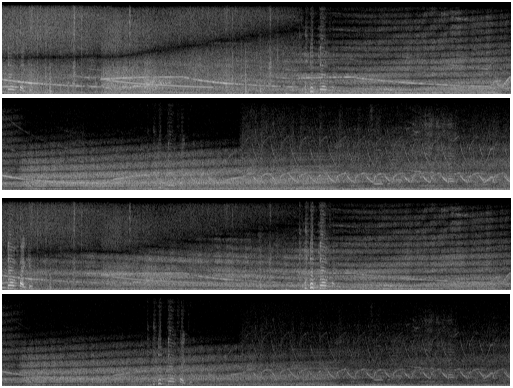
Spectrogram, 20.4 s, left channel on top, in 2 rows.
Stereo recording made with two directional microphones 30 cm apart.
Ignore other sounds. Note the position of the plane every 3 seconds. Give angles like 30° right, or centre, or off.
40° right, 20° right, centre, 30° left, 50° left, 60° left, 60° left.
